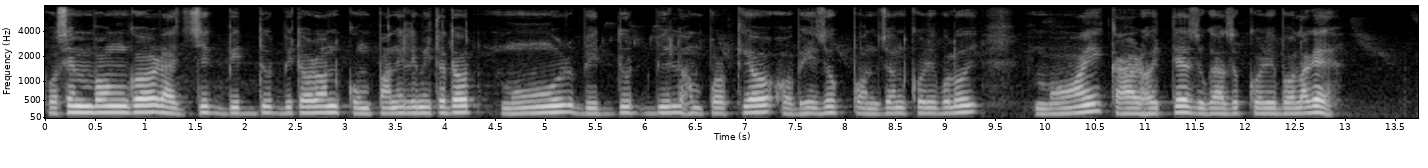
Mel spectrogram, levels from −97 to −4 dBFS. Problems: constant background noise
